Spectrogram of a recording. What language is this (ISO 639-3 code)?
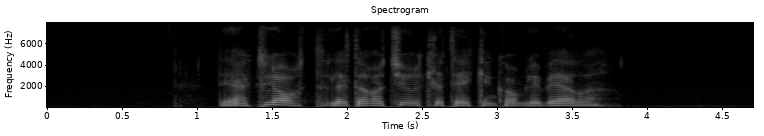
nor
